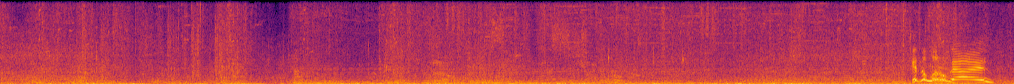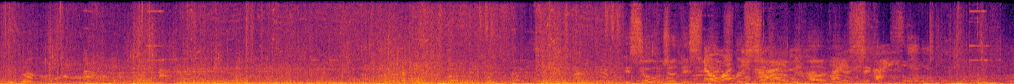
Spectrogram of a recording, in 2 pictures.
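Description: Explosions and impacts thump in a game battle.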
